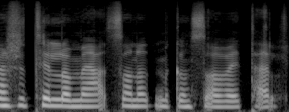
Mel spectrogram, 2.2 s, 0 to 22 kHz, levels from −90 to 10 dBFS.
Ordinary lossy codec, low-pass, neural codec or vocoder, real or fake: none; none; autoencoder, 48 kHz, 128 numbers a frame, DAC-VAE, trained on Japanese speech; fake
